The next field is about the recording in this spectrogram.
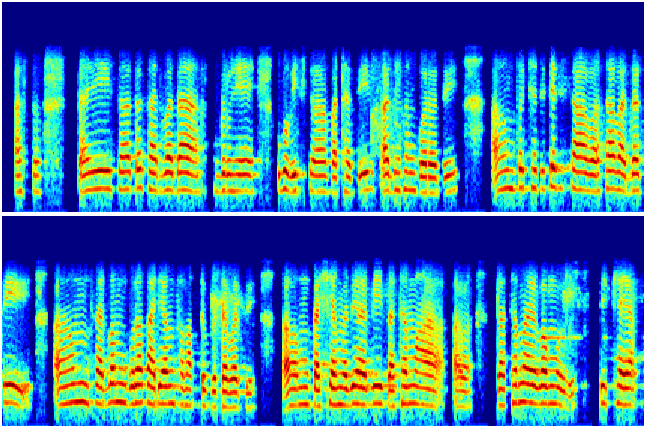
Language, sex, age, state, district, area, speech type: Sanskrit, female, 18-30, Odisha, Cuttack, rural, conversation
